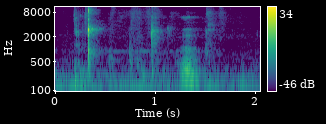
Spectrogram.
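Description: Two sharp clicks of things being picked up and handled, the first the loudest, followed by a short, falling hummed 'mm'.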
